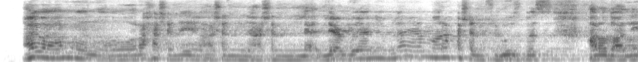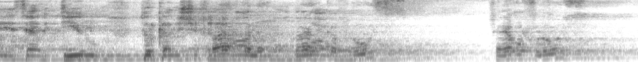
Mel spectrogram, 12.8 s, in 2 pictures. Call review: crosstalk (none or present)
present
